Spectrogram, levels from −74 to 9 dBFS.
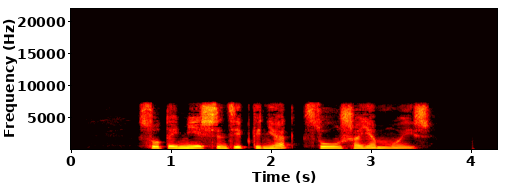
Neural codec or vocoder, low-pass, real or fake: codec, 24 kHz, 0.9 kbps, WavTokenizer, medium speech release version 1; 7.2 kHz; fake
